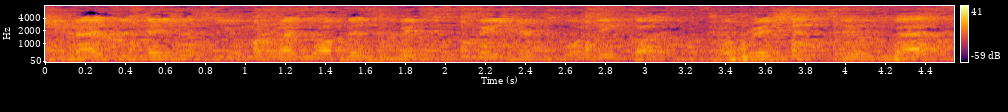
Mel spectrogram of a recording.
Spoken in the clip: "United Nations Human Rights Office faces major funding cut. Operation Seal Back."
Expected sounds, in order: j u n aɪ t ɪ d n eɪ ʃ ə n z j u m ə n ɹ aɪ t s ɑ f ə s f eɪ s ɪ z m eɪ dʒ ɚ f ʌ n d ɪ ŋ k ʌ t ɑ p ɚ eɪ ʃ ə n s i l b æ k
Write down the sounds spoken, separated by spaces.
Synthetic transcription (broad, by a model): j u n aɪ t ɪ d n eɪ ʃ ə n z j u m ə n ɹ aɪ t s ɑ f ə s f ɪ m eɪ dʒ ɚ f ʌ d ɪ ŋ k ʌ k ɑ p ɚ eɪ ʃ ə n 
